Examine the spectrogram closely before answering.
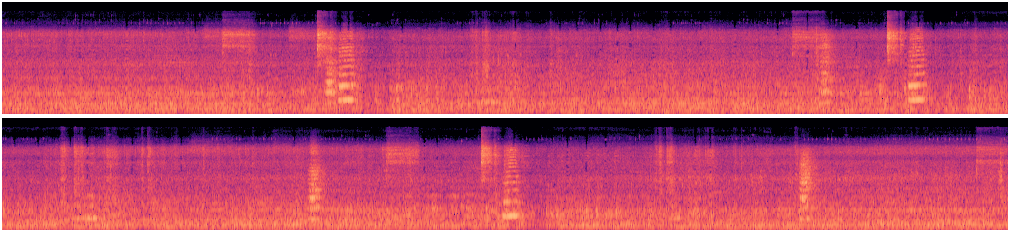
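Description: A machine engine rumbles steadily nearby.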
